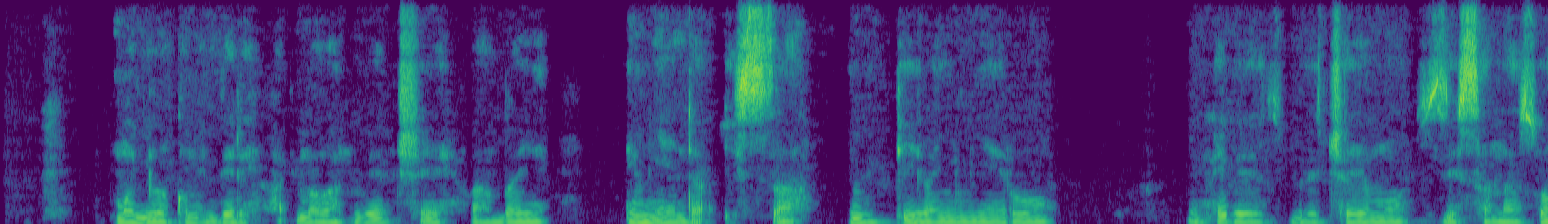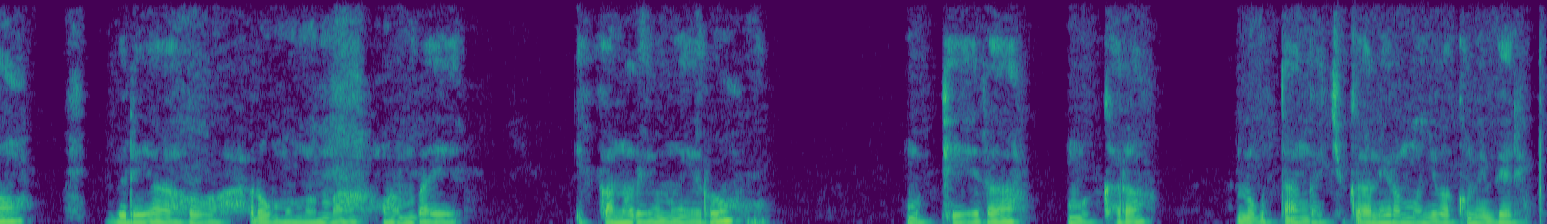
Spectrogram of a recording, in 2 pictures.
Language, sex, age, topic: Kinyarwanda, male, 25-35, health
